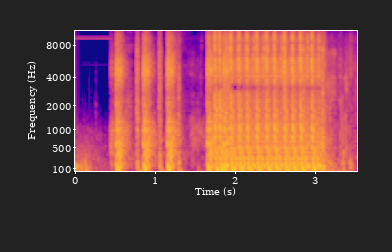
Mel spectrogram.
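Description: Gunfire in PUBG Mobile: several sharp single shots, then a long rapid automatic burst lasting about a second and a half, loud and close, with no talking.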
